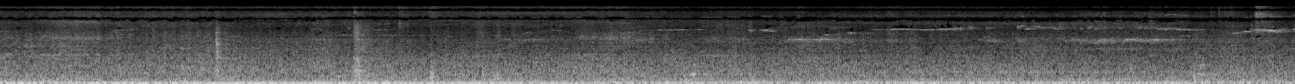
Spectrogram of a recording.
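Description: Loaded open-top freight gondola cars rolling past close by: a steady heavy rumble of steel wheels on the rails, with short, faint high wheel squeals now and then in the second half.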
